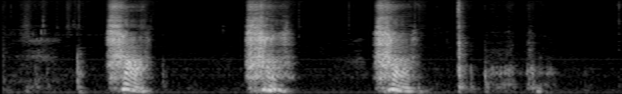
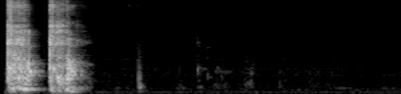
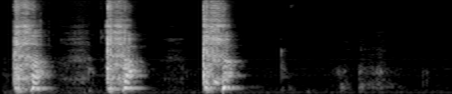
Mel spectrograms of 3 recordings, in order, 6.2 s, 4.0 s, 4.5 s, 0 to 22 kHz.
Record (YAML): exhalation_length: 6.2 s
exhalation_amplitude: 32767
exhalation_signal_mean_std_ratio: 0.37
cough_length: 4.0 s
cough_amplitude: 32768
cough_signal_mean_std_ratio: 0.3
three_cough_length: 4.5 s
three_cough_amplitude: 32768
three_cough_signal_mean_std_ratio: 0.38
survey_phase: beta (2021-08-13 to 2022-03-07)
age: 65+
gender: Female
wearing_mask: 'No'
symptom_none: true
smoker_status: Never smoked
respiratory_condition_asthma: false
respiratory_condition_other: false
recruitment_source: REACT
submission_delay: 0 days
covid_test_result: Negative
covid_test_method: RT-qPCR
